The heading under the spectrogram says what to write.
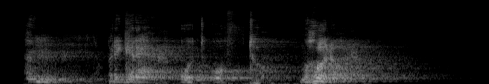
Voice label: Patrol Grineer Male, Barks, Battle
